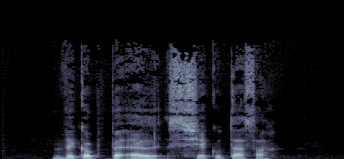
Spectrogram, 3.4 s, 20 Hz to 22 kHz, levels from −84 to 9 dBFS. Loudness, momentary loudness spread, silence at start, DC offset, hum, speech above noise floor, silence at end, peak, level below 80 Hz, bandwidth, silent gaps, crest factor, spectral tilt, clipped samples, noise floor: -20 LUFS; 12 LU; 0.55 s; under 0.1%; none; 50 dB; 0.75 s; -4 dBFS; -62 dBFS; 16.5 kHz; none; 18 dB; -3.5 dB/octave; under 0.1%; -69 dBFS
